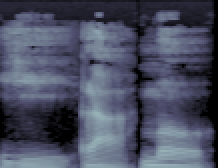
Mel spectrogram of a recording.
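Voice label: "yiramo", concatenated syllables; Affixing experiment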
